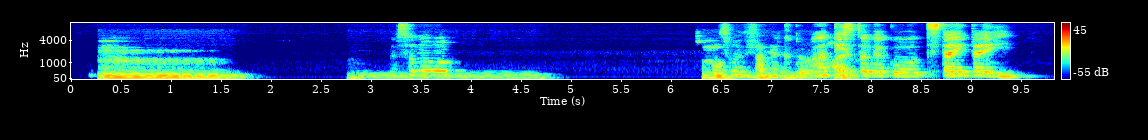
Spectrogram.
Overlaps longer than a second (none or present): present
